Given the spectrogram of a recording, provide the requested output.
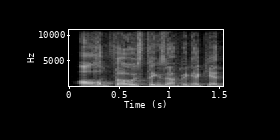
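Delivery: ordinary talk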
